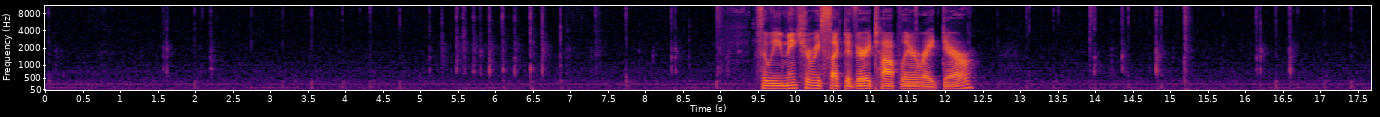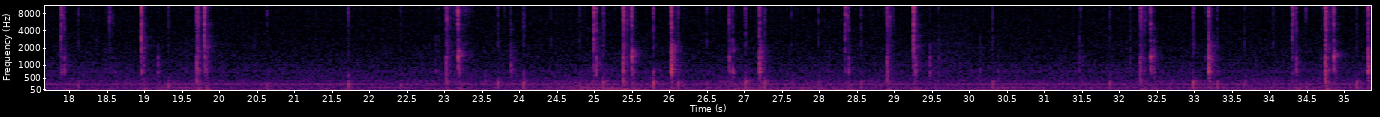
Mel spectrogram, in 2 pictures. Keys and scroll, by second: 5.2 ctrl+z, 14.3 alt+space.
